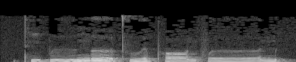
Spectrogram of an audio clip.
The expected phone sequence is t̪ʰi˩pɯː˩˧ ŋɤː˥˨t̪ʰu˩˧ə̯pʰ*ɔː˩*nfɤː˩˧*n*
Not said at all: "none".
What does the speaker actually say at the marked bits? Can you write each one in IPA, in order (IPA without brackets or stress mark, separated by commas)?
ɔː˩, n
